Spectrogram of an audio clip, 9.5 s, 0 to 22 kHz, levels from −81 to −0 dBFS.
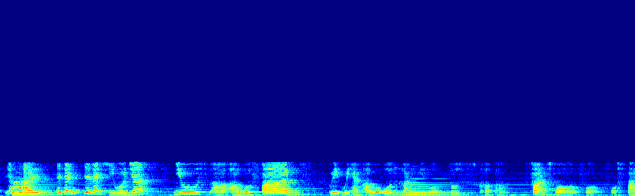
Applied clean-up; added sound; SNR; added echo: none; Keyboard (musical); 13 dB; reverberation time 1.0 s.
